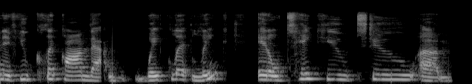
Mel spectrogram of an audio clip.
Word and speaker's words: Wakelet: Is that how you say it, Nairi? Wakelet? Wakelet, right? Wakelet. Wakelet, you are correct.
